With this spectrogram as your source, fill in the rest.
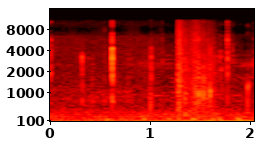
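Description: Soft thuds of blocks being struck in a video game.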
